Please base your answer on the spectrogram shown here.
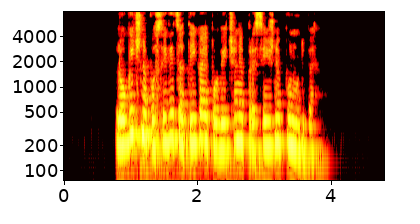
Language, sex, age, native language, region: Slovenian, female, 30-49, Slovenian, Gorenjska region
